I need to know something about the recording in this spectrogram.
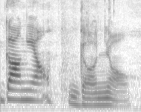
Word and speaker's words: Gagnon: is that like like proper French Canadian pronunciation of your name would be Gangnam but I took four years of French or three years of French in high school very close I really appreciate the effort I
